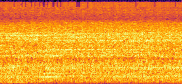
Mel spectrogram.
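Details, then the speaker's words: Used car engine check, started and idling, heard through the open window: even, soft hum with no knocks, ticks or misses; regular, smooth tone judged normal, no problem. "bisa dipastikan Enggak ada masalah jenis ini Karena normal gitu"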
